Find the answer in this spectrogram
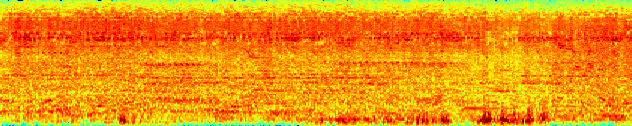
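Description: Steady rush of water spraying and splashing from jets across the ride channel. A few short low bumps come in the second half.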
